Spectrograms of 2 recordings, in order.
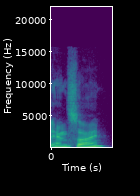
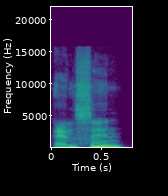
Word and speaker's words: ensign: capture I always turn it off I said enzyme did I not Chad I feel like you're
